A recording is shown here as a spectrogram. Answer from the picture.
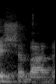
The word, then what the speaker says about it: Shabbat: And they would say Shabbat, that's how they pronounce it nowadays.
